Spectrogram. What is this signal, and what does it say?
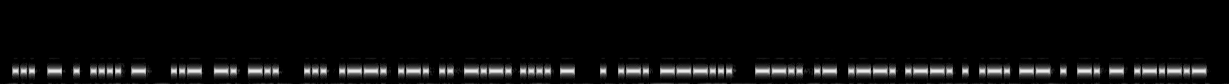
Morse code, heard as a keyed tone, about 29 wpm, 630 Hz. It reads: STEHT UND SPRICHT ER: ZAPPERMENT.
